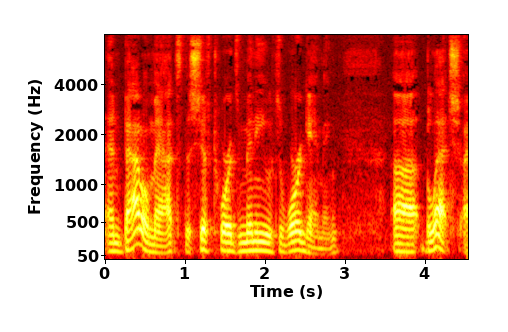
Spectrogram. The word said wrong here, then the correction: blech: I never liked it. – I think it's pronounced blech. – Blech. – But it's spelled blech.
